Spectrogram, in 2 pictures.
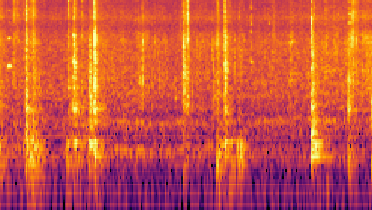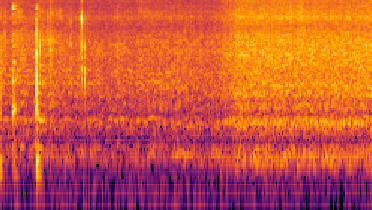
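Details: Honeybees buzzing during honey harvesting as a beekeeper removes them from the hive with a smoker; a low, steady hum runs beneath repeated sharp knocks and clatter of frames, the buzzing swelling louder and denser in the final seconds.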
